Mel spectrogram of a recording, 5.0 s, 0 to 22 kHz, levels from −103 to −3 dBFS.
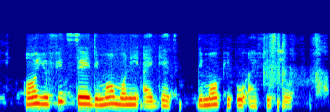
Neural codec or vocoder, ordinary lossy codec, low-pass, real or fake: none; MP3, 64 kbps; 7.2 kHz; real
